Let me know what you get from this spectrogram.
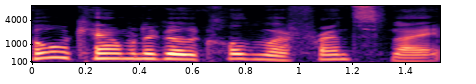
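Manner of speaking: high, quick, airy-headed imitation; mock girlfriend. Mocks girlfriend leaving for club.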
